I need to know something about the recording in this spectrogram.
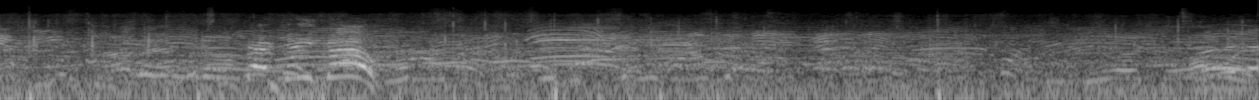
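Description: Several voices calling and shouting over one another across an open soccer field, from young players and sideline spectators, with no single voice standing out.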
